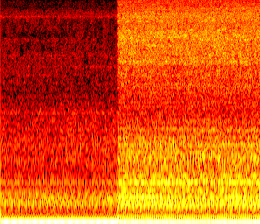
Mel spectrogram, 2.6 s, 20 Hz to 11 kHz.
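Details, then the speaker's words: 2003 Toyota MR2 Spyder TRD, 5-speed, with a K&N filter, engine cover open: cold start with a slightly raised fast idle, a smooth, even low hum with no knocks or ticks, and it sounds great. Normal cold-start fast idle. "As you can see, it's a cold start, so the RPM is still a little bit higher, but it sounds great."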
